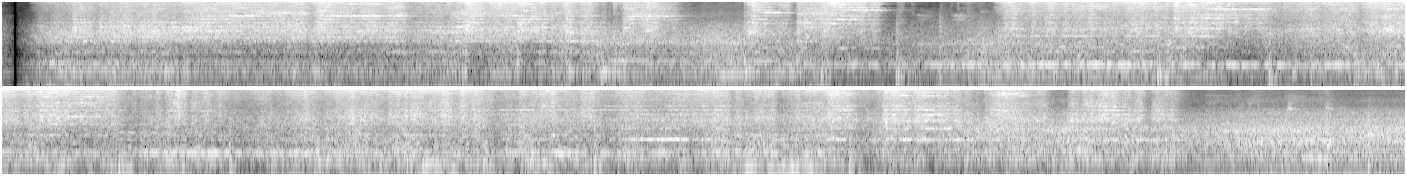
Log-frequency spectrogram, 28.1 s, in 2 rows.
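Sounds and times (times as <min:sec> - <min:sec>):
train wheels squealing: 0:00.7 - 0:25.8.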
